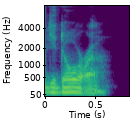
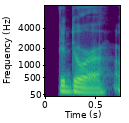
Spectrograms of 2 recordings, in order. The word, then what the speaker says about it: Ghidorah: So I've always said Ghidorah, but in the movie, they say Ghidorah. – Ghidorah, okay. I'll say Ghidorah for the movie's sake. – But I like to say Ghidorah.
